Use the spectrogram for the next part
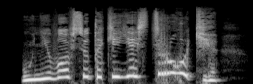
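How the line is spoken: Exclamation. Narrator (Russian): воскликнула я

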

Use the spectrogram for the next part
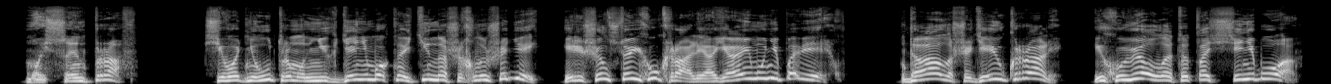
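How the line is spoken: Father exclaiming. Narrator (Russian): отец воскликнул

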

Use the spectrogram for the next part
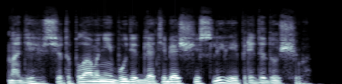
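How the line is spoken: Quiet. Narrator (Russian): тихо сказала Сенума

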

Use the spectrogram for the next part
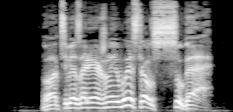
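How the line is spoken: Shouted. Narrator (Russian): выкрикнул

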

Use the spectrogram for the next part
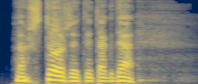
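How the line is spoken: Heated exclamation. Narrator (Russian): Горячо воскликнул Вольга, он осекся

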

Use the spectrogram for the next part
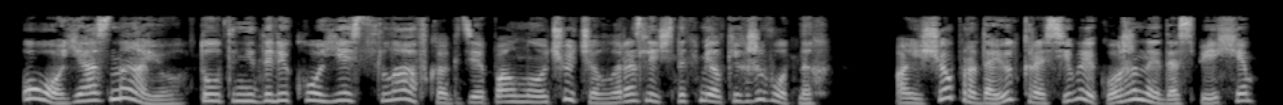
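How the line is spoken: Joyful little boy. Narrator (Russian): радостно сообщил мой младший братик

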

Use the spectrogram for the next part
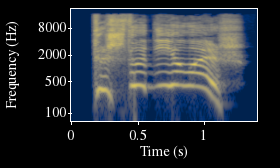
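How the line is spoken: Desperate screaming. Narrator (Russian): завопил хан, отчаянно сопротивляясь

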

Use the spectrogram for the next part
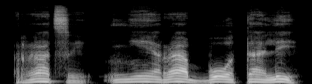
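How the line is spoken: Syllable by syllable, clenched teeth. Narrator (Russian): по слогам процедил сквозь зубы Трифон

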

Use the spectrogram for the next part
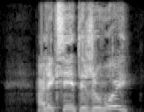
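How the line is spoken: Shouted through small window. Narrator (Russian): крикнул я в оконце

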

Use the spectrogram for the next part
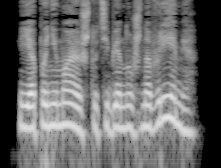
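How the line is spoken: Hurried. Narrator (Russian): продолжал он торопливо

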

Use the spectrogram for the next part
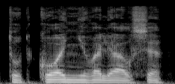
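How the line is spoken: Grumbling old woman. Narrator (Russian): ворчала бабушка

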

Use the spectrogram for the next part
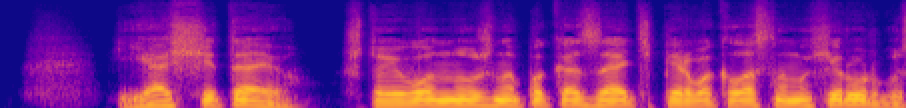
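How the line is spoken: Plain. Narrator (Russian): сказал я

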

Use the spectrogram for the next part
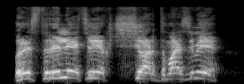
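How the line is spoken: Roaring. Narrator (Russian): взревел Тайкус

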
